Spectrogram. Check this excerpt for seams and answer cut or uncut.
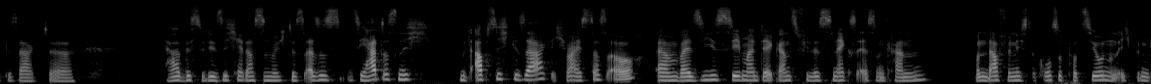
cut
